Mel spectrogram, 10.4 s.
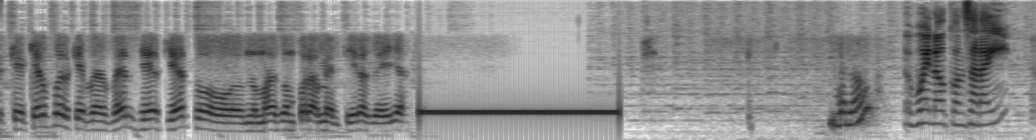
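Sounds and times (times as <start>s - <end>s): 
speech: 0.0s - 4.3s, 8.3s - 10.2s
telephone dial tone while placing a call: 4.2s - 6.2s.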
